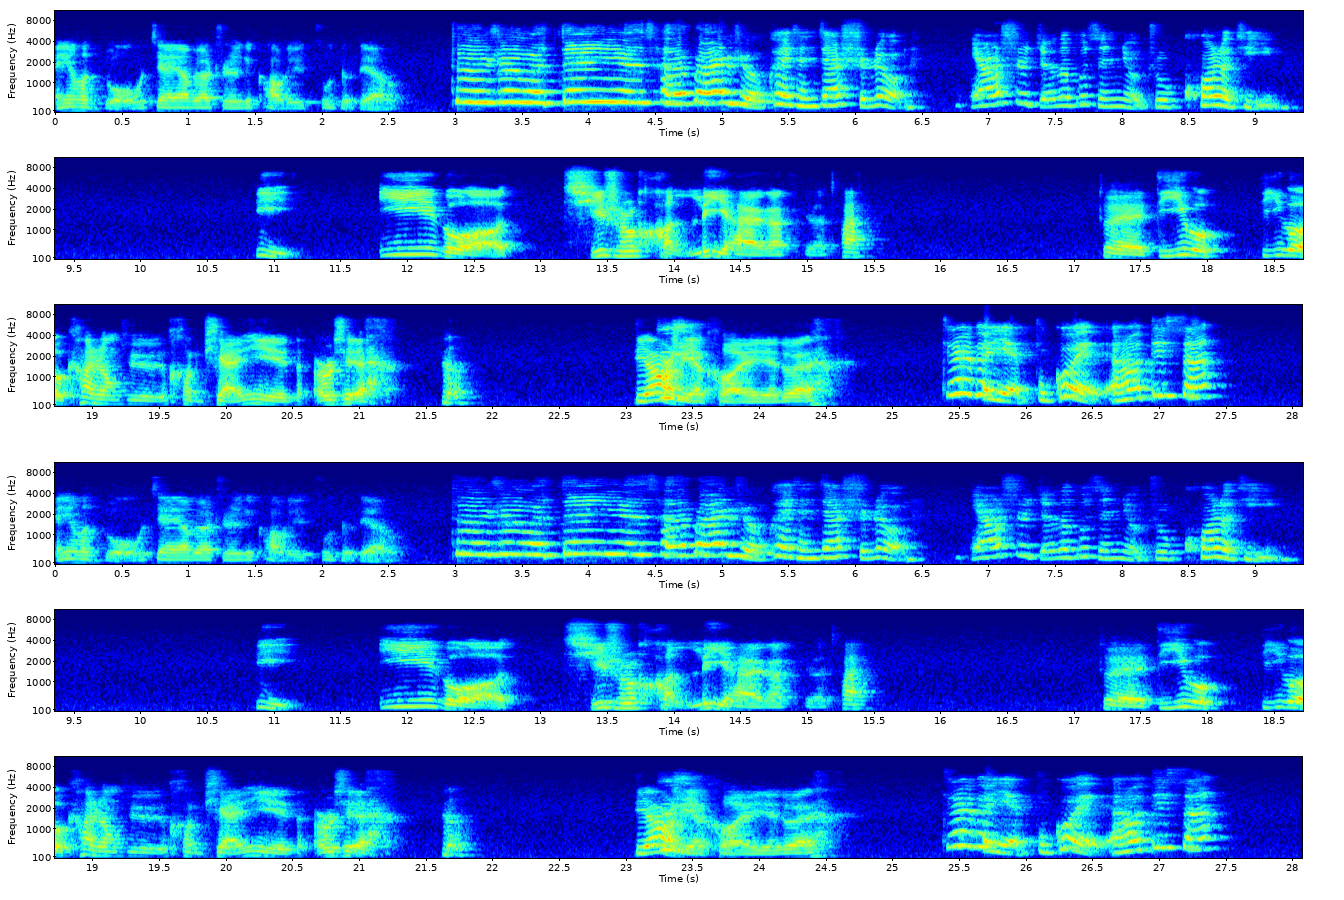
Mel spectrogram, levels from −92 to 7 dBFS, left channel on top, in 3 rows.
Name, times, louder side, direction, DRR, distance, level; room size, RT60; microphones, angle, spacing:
voice 1, 0.0-2.6 10.9-11.2 11.8-12.7 13.2-15.4 17.2-18.0 18.4-21.3 21.6-21.8 23.1-24.6, left 3 dB, 30° left, 0.6 m, -33 dB
voice 2, 3.0-6.5 6.9-9.2 23.3-23.6 25.4-27.4, left 4 dB, 55° left, 0.9 m, -31 dB
5.6 x 2.5 x 3.4 m
head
